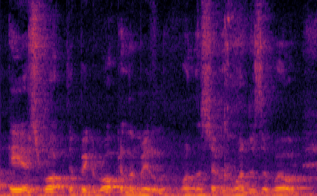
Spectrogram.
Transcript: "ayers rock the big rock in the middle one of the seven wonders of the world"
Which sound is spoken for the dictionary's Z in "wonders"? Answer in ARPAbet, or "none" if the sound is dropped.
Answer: Z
